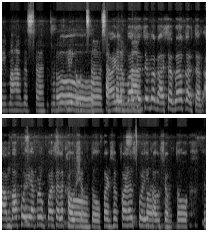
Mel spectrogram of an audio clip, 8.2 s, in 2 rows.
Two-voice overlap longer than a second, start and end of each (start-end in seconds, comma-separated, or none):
1.1-2.8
